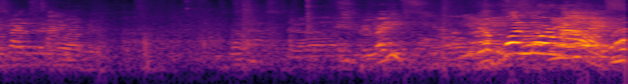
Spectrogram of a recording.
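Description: Indistinct chatter of voices echoing in a large gym hall, growing louder in the last second or two.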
